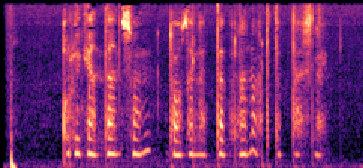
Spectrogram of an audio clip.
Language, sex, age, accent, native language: Uzbek, female, 18-24, Namangan, Uzbek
